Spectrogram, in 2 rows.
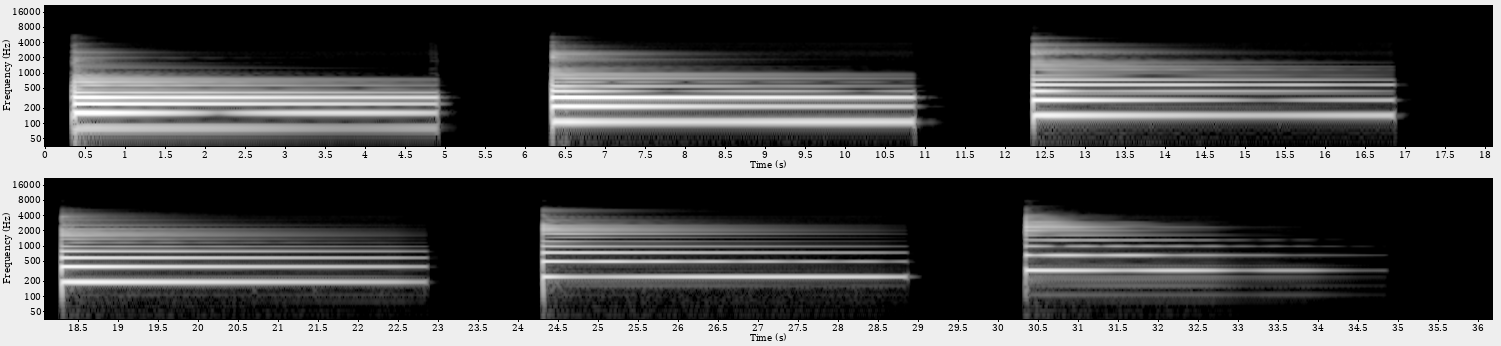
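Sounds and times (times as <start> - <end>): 
guitar: 0.3 - 5.0, 6.3 - 11.0, 12.3 - 17.0, 18.3 - 22.9, 24.3 - 29.0, 30.3 - 34.7.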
